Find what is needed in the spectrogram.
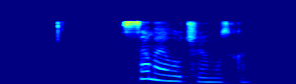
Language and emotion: Russian, positive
